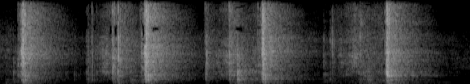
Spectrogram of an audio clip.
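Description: Tarot cards being shuffled and handled by hand: a run of crisp card slaps and flicks, the strongest coming about every half second.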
